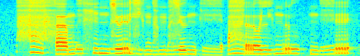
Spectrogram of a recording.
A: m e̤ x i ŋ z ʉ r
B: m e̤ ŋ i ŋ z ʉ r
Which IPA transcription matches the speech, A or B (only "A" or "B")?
A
